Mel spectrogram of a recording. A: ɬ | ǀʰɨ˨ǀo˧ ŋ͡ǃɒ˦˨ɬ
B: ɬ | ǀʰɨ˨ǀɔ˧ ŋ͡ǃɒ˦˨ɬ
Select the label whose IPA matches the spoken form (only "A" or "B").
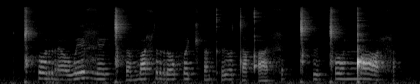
A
